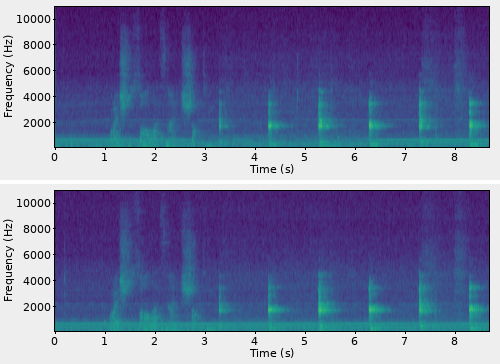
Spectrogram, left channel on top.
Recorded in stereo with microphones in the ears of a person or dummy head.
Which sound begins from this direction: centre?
Ticking, at 3.3 s.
